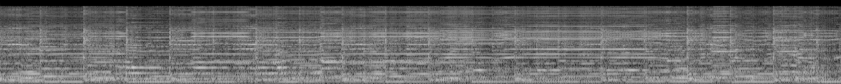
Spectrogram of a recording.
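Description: Live rock band playing a harmonica solo over electric guitar, the harmonica holding long reedy notes.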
